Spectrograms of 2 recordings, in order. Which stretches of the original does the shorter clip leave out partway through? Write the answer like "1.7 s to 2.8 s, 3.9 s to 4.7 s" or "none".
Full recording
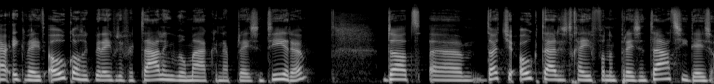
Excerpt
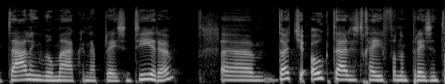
3.5 s to 4.3 s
